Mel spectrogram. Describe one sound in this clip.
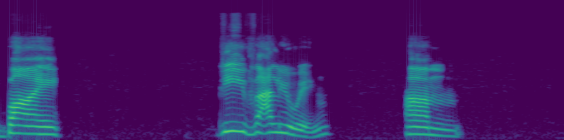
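An elderly man speaks with animation over an online call, in short bursts.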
